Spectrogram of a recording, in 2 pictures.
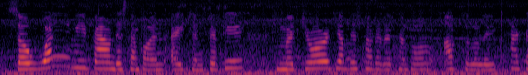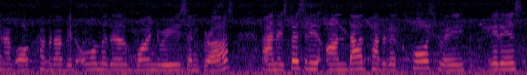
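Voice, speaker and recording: At a moderate pace, a woman talks in a fairly high voice, with audible room echo and noticeable background noise. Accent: Cambodian. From Cambodia. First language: Khmer. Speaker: tour guide. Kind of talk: guided tour explanation. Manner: halting.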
